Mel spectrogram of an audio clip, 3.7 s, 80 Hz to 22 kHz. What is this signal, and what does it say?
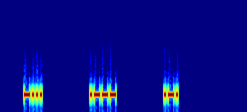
Morse code, heard as a keyed tone, about 40 wpm, spaced as for 11 wpm, 700 Hz. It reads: BJR
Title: USA Call Signs - 5 Characters - 8x Character Spacing - 40wpm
